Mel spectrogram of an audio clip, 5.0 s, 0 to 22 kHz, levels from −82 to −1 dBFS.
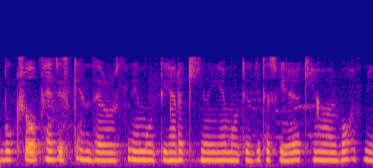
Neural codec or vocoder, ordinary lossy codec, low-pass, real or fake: none; MP3, 32 kbps; 5.4 kHz; real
